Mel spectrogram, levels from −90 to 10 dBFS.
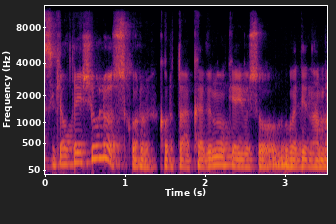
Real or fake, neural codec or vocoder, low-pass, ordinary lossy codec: real; none; 10.8 kHz; Opus, 64 kbps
